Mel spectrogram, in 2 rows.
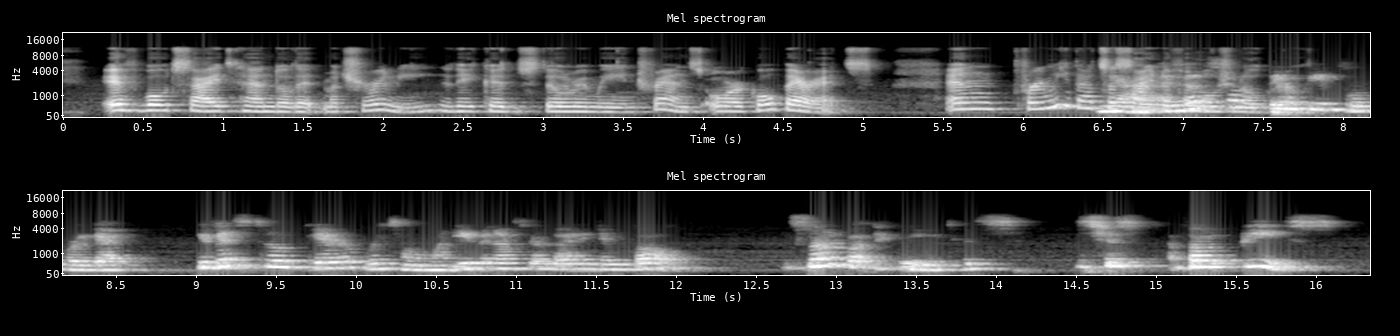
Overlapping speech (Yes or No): Yes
